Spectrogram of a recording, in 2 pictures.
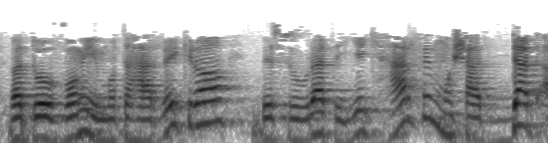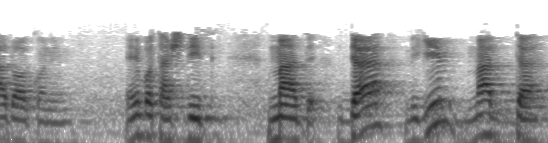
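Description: A male teacher giving a classroom grammar lesson, explaining slowly and repeating rules, with questions for his students. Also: medium pitch, echoey room, phone-quality sound.

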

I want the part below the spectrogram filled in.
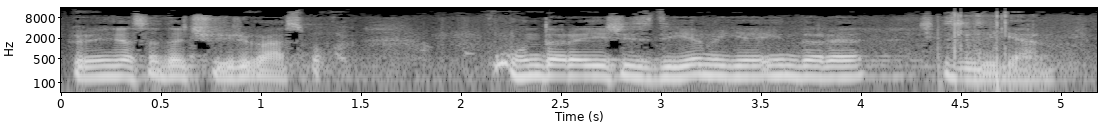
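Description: Man, religious lecturer, fairly high gravelly voice, long hall reverb. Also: a little mellow, slight background noise. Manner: reads text then explains in colloquial speech with stories. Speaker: religious teacher.

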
